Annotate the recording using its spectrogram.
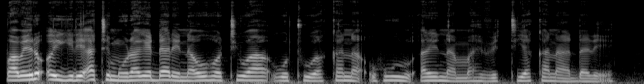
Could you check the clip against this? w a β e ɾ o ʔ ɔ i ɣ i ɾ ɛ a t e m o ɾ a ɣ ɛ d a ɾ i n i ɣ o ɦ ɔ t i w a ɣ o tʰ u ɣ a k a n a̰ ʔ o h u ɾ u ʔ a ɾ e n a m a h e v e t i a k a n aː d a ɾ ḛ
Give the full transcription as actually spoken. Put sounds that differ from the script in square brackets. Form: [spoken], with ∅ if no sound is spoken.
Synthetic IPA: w a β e ɾ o ʔ ɔ i ɣ i ɾ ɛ a t e m o ɾ a ɣ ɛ d a ɾ [e] n [a] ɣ o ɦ ɔ t i w a ɣ o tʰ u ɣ a k a n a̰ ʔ o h u ɾ u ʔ a ɾ e n a m a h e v e t i a k a n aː d a ɾ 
